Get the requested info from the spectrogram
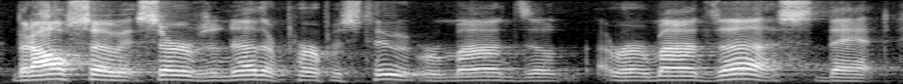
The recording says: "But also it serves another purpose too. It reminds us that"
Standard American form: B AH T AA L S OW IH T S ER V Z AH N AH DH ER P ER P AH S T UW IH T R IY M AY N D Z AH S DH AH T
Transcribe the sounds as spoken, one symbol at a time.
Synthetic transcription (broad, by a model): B AH T AA L S OW IH T S ER V Z AH N AH DH ER P ER P AH S T UW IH T R IY M AY N D Z AH S DH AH T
